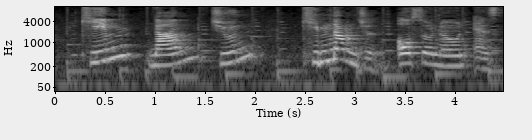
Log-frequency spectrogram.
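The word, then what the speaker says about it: 김남준: And in this video, you are going to learn how to pronounce BTS members' Korean names correctly. Then let's start. The first name is Kim Namjoon. Kim Namjoon. Kim Namjoon.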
